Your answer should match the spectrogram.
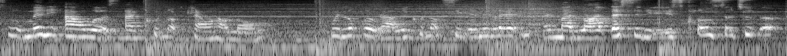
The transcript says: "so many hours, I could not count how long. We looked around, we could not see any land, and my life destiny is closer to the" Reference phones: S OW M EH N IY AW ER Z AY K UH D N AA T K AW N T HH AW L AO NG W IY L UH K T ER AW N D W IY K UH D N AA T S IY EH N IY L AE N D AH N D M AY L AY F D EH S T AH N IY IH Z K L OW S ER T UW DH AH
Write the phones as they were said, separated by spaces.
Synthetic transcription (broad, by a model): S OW M EH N IY AW ER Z AY K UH D N AA T K AW N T HH AW L AO NG W IY L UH K ER AW N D W IY K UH D N AA T S IY EH N IY L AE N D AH N M AY L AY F D EH S T AH N IY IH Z K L OW S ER T UW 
